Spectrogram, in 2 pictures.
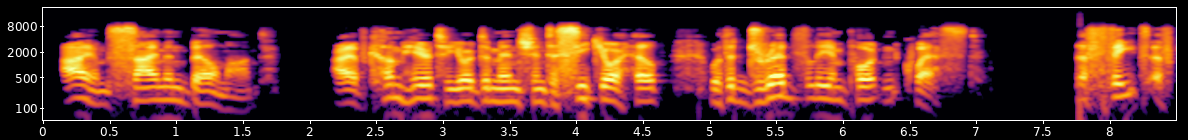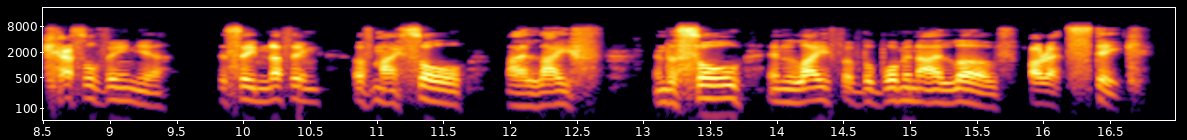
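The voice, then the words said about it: Character voice with distinct accent. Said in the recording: “a distinct accent.”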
